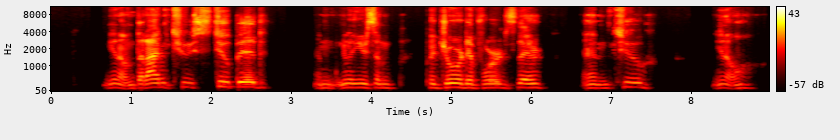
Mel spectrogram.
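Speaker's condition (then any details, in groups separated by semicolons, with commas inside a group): Cerebral palsy; mainly lower limbs affected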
